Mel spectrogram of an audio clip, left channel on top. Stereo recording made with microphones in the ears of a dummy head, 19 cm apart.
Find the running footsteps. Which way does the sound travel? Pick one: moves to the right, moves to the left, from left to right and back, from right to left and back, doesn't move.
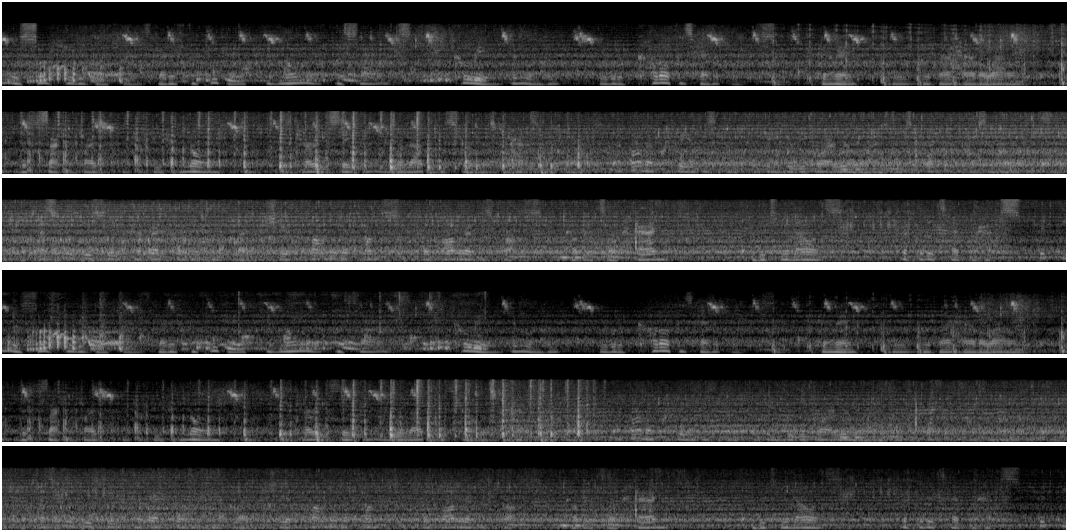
moves to the right.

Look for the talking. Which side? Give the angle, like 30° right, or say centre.
70° left.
